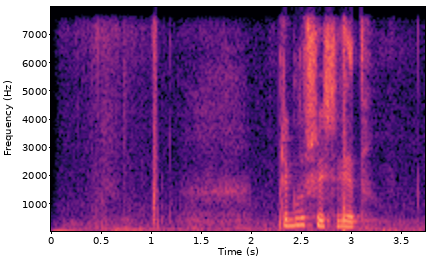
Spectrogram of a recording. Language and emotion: Russian, neutral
